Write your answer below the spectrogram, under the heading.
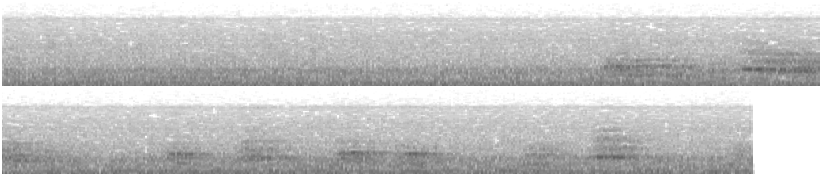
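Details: Jack Russell Terrier puppies offered for sale; several short high yips and whimpering cries come in quick bursts from about three seconds on, over a steady low hum.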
